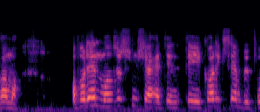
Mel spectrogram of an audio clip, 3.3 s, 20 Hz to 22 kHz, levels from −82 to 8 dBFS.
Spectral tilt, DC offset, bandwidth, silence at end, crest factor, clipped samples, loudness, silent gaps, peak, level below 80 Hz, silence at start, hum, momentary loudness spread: -2.5 dB/octave; under 0.1%; 7.8 kHz; 0 s; 18 dB; under 0.1%; -27 LUFS; none; -10 dBFS; -68 dBFS; 0 s; none; 10 LU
